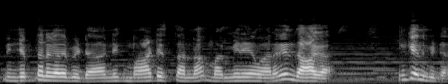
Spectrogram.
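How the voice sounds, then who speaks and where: A man's voice: on the high side, fast, lo-fi sound, faint music behind, lightly acted. An actor with a Telangana Telugu accent playing a remorseful father who drinks, pleading and coaxing with his daughter. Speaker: actor in a family web drama. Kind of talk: dialect family drama acting.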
